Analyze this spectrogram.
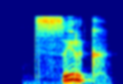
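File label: "circus", Russian; bukvar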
